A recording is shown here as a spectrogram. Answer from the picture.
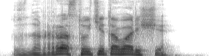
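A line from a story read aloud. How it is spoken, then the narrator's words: Weary bark. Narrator (Russian): гаркнул я, утомившись наблюдать за метаниями Лены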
